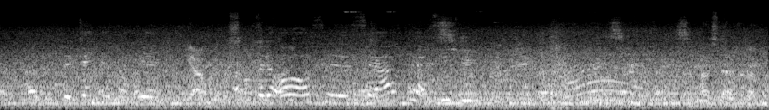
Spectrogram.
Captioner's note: in Spanish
